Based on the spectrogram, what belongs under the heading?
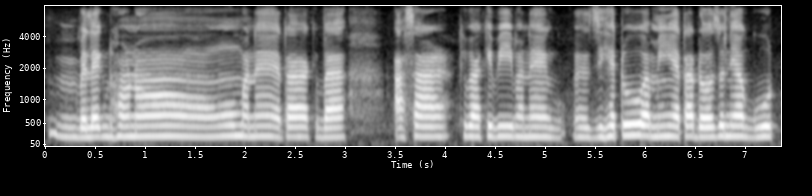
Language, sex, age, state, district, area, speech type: Assamese, female, 45-60, Assam, Dibrugarh, rural, spontaneous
